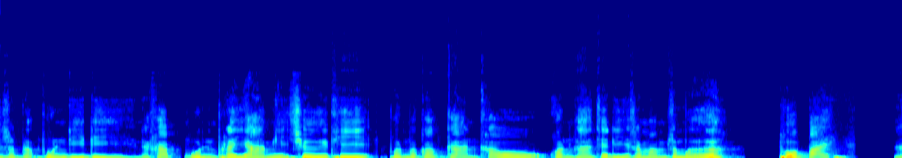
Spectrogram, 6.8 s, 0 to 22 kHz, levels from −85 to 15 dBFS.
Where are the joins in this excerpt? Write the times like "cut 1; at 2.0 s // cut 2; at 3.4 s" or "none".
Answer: cut 1; at 2.9 s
